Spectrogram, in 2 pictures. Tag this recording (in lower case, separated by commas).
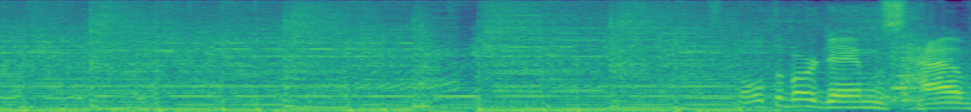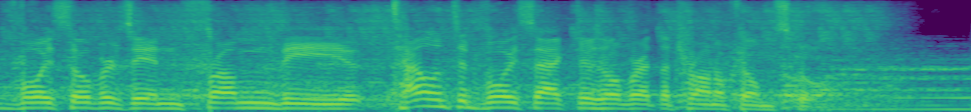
music, speech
